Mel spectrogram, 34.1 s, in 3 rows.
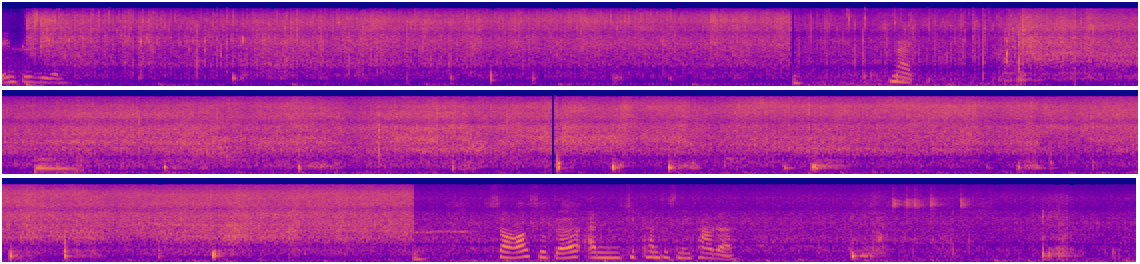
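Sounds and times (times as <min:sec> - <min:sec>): meat sizzling in a wok: 0:00.2 - 0:34.0
spatula scraping and knocking pan: 0:16.8 - 0:20.0, 0:31.2 - 0:31.6, 0:33.1 - 0:34.0.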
